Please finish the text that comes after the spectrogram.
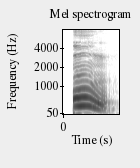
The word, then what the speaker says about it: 응: 응. 이응 is silent at the beginning of a syllable, but when used as a 받침 at the end, it sounds like 응.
